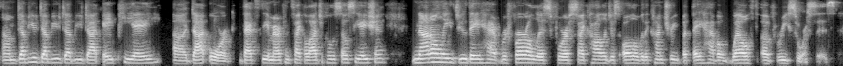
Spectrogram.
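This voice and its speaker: A woman's voice: sits low, steady tone, measured pace. A woman psychologist speaking as a panel guest over a video call, in a practical, matter-of-fact way. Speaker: psychologist and therapist. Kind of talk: casual panel talk on a live webinar.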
